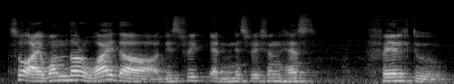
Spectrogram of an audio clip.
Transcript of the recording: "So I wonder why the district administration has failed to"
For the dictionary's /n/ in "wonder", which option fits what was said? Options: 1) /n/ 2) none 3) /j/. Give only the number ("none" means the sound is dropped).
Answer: 1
